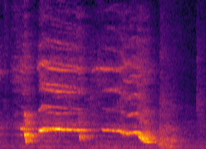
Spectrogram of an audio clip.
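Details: Kai Ken Ichi, lonely while minding the house alone, gives a wolf-like howl from a high spot; one sustained, steady tone held over a second, then dropping and fading, with bright harmonics, indoors.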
